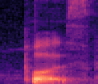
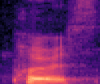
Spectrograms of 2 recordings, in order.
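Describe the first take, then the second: First: "Perth" in her own way, no r at all. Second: "Perth" said with a rolled r, like pursed; mock "Perth" with the r sounded; other accent's Perth. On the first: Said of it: "definitely not my Perth". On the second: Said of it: "I don't know what accent that is, but it's definitely not my Perth". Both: Shown as a demonstration.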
